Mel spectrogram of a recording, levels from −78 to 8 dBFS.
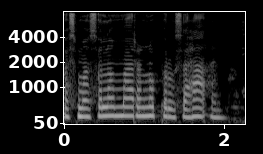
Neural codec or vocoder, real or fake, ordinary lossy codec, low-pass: none; real; none; none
